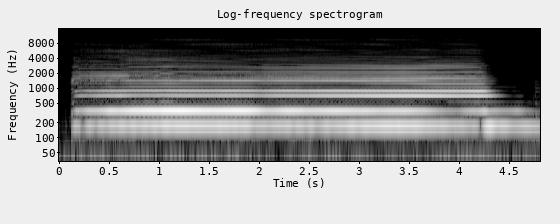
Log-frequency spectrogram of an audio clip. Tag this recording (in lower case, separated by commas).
musical instrument, bowed string instrument, music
